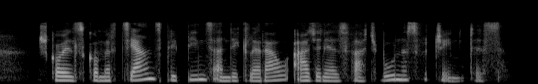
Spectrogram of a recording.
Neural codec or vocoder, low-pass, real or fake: codec, 16 kHz, 6 kbps, DAC; 7.2 kHz; fake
